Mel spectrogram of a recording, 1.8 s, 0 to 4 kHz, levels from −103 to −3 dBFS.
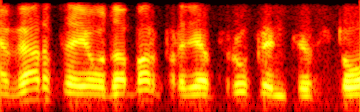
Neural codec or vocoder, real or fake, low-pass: none; real; 3.6 kHz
